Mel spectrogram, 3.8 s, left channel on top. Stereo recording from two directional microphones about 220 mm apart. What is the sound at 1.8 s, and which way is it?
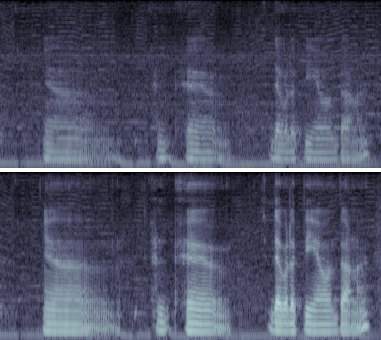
Speech, 45° right (ahead or behind).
